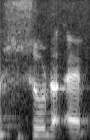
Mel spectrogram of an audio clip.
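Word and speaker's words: pseudo: है तो ये जो सड पी एस ई यू डी ओ इसको पी साइलेंट होता है सूडो पढ़ते हैं ठीक है और सूडो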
